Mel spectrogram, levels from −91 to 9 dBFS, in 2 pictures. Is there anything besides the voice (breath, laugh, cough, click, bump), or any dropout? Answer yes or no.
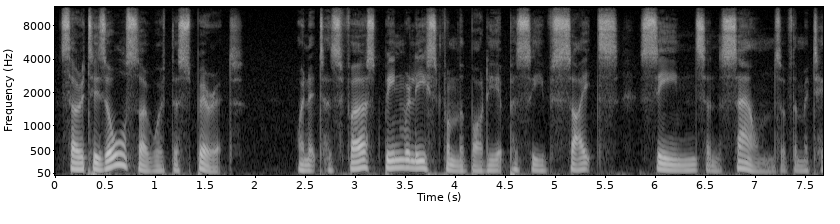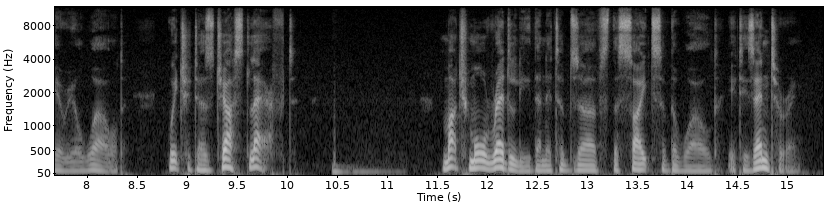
yes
